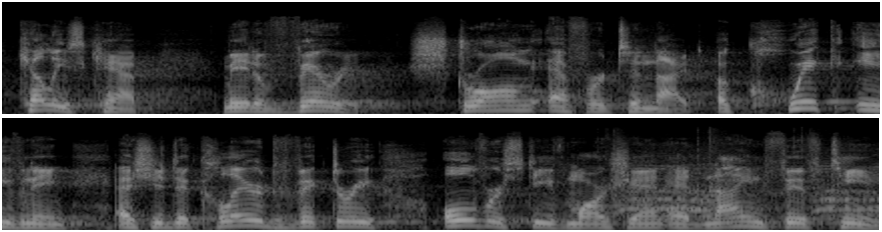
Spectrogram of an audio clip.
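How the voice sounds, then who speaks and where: A young man reporting the news on local television, with a crisp, measured newscast delivery. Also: on the high side, a bit bright.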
